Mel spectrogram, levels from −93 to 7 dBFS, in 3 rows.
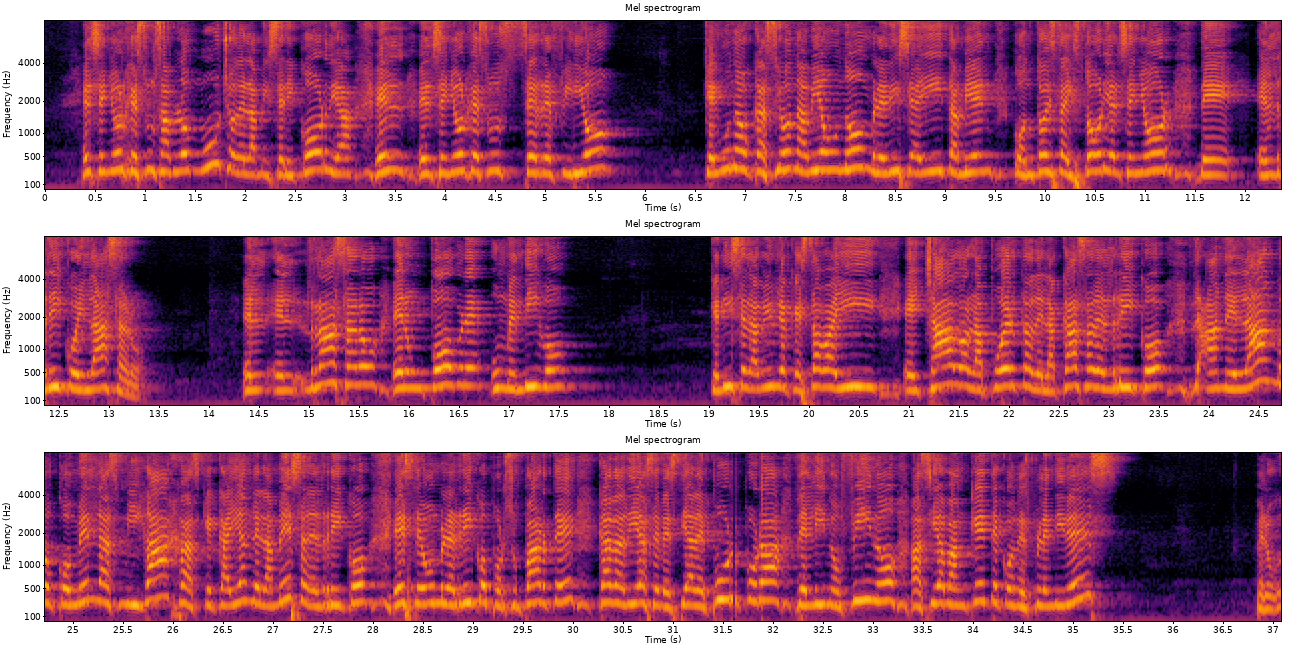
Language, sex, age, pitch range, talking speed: Spanish, male, 50-69, 195-280 Hz, 145 wpm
